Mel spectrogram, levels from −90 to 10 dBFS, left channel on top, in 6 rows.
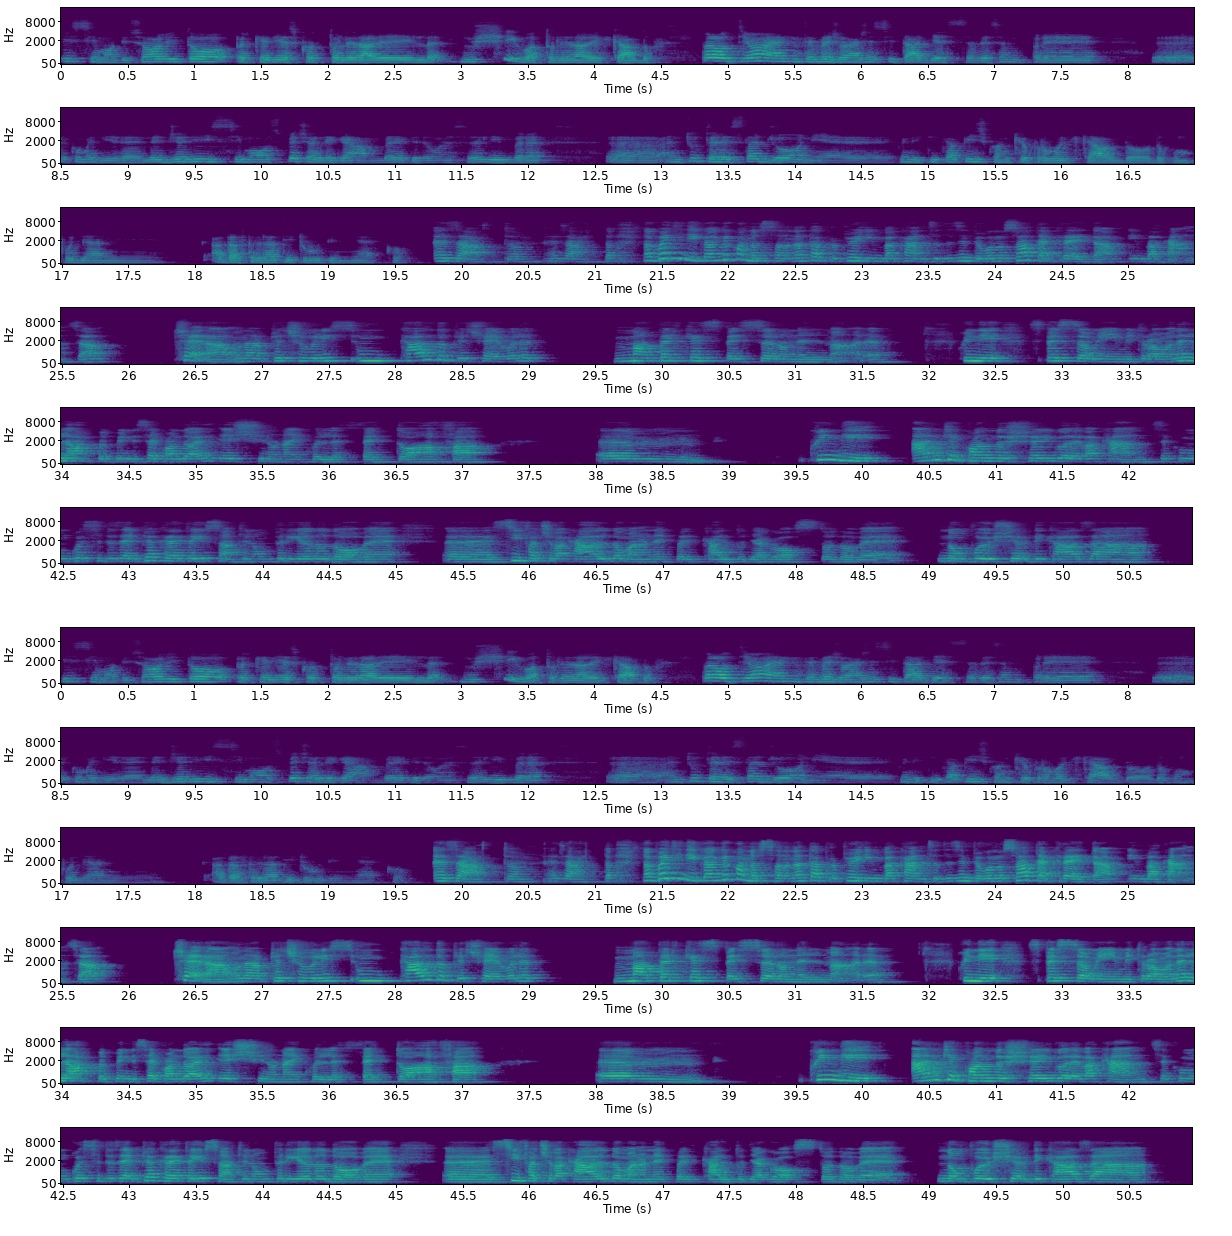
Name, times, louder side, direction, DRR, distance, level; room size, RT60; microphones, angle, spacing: voice 1, 0.0-4.5 4.8-7.8 8.2-12.1 12.6-17.7 18.1-19.3, left 2 dB, 75° left, 0.7 m, -36 dB
voice 2, 19.8-25.9 26.3-29.1 29.6-37.2 38.0-39.0 39.6-50.6, right 6 dB, 90° right, 0.5 m, -29 dB
4.8 x 2.8 x 2.3 m
head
